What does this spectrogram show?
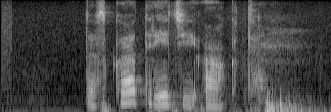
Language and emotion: Russian, sad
